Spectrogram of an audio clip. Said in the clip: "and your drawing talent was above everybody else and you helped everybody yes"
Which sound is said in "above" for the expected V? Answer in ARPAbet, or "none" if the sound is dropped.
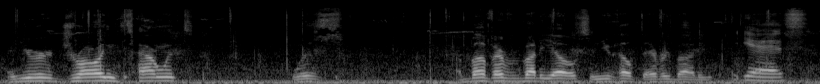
V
